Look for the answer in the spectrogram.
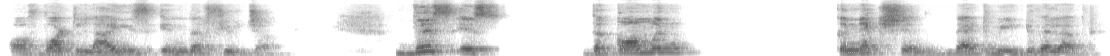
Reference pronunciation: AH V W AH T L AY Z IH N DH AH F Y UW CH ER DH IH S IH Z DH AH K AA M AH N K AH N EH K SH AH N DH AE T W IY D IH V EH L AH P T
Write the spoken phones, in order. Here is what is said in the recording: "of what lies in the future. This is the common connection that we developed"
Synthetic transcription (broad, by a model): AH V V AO T L AY Z IH N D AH F Y UW CH ER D IH S IH Z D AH K AA M AH N K AH N EH K SH AH N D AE T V IY D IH V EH L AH P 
